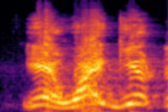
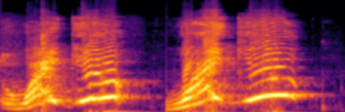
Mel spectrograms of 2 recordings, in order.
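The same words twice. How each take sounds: First: Said in the usual way. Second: Incredulous. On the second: Real, not acted. Incredulous repeat of the phrase.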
